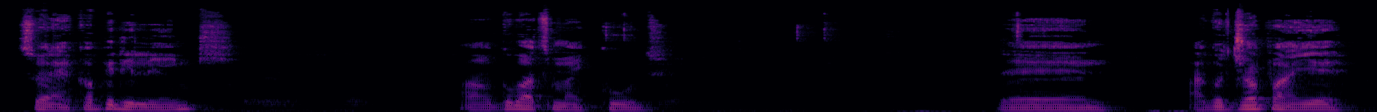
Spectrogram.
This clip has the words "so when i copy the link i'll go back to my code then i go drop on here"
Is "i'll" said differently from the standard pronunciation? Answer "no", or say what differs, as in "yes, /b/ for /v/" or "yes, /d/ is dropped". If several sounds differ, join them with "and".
yes, /w/ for /l/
